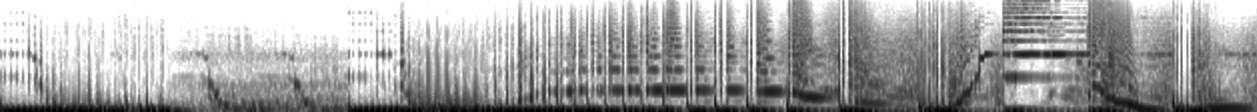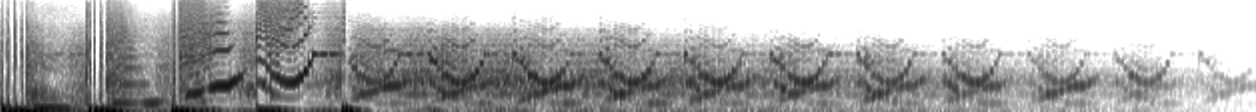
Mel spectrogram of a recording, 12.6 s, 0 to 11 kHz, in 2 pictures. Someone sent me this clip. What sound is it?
Instrument samples > Synths / Electronic
CVLT BASS 15
bassdrop, lowend, subbass, wavetable, subwoofer, subs, synthbass, low, wobble, lfo, clear, synth, bass, sub, drops, stabs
